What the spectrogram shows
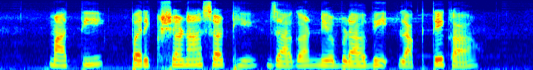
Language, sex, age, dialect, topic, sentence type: Marathi, female, 18-24, Standard Marathi, agriculture, question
